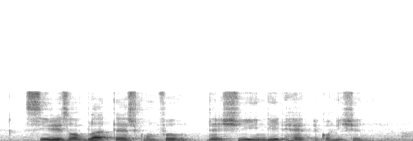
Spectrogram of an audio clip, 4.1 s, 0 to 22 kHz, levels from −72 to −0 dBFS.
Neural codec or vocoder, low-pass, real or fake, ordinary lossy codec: codec, 16 kHz, 4 kbps, FunCodec, trained on Chinese and English, 50 frames a second; none; fake; none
